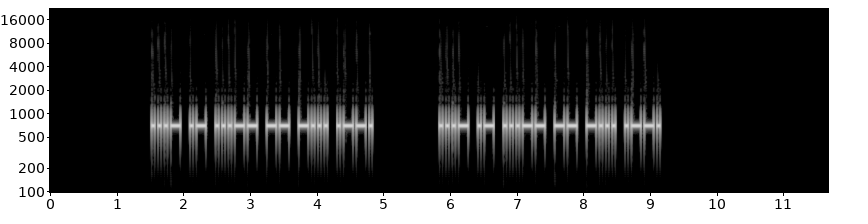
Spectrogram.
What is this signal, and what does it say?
Morse code, heard as a keyed tone, about 25 wpm, 700 Hz. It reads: VA3MBP VA3MBP
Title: DXCC-100 Call Signs - 6 Characters - Repeated 2x - 25wpm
